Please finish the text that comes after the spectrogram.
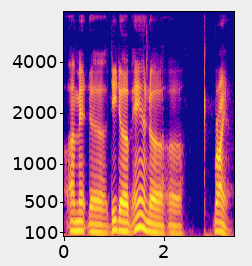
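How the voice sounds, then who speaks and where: A man giving his personal recovery testimony as a podcast guest, earnest and halting with many restarts. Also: on the low side, a bit bright, clean tone.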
